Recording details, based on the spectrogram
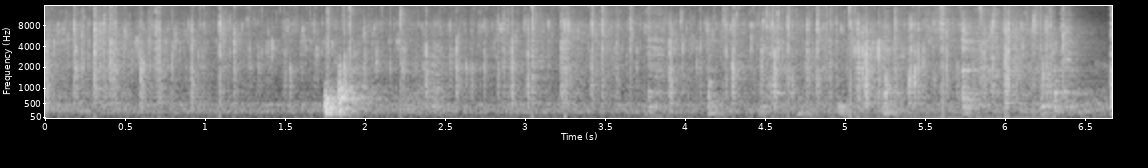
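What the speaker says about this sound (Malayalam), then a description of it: "അപ്പോൾ ഉലുവയും കറിവേപ്പിലയും നന്നായിട്ട് ചൂടായിട്ടുണ്ട്." Continuous frying sizzle of crushed fenugreek and curry leaves in hot oil, close and fairly loud, with occasional stirring scrapes and crackles throughout.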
